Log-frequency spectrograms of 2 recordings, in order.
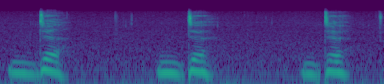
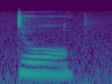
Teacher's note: is on the ridge um just behind the upper teeth um this time it's voiced so if I put my fingers to my throat I'll feel the vibration of the vocal cords hardly any air flow · hardly any air flow it's not going to make my paper move · air is stopped and then there's an explosion of air um the tongue is on the ridge um just behind the upper teeth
